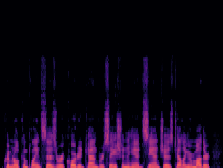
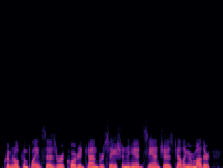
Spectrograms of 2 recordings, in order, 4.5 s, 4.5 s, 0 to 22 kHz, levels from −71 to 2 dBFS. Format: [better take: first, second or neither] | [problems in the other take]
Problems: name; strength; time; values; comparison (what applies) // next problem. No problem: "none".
first | muffled; very; fading above 2.5 kHz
